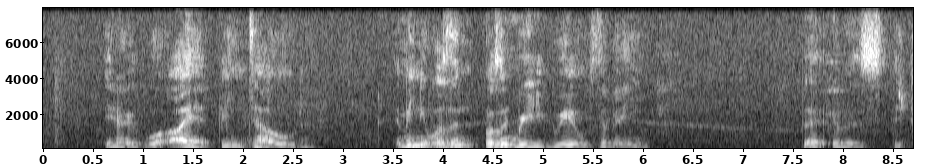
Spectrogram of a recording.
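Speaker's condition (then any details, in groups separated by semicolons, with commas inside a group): Traumatic brain injury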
